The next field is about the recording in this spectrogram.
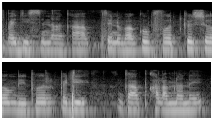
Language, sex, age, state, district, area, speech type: Bodo, female, 18-30, Assam, Kokrajhar, rural, spontaneous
